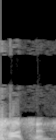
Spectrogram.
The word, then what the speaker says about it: Husson: What is the correct pronunciation of the college you're playing on Saturday? To my knowledge, it's Husson.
